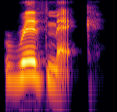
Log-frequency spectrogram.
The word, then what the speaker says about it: rhythmic: Next word is rhythmic. R H Y T H M I C. Rhythmic. That is a bit hard to spell. Rhy. Yes, that first H is silent.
